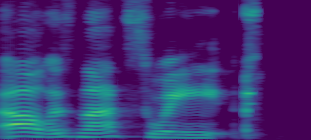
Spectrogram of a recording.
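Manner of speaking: ordinary talk, nothing marked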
